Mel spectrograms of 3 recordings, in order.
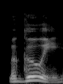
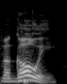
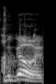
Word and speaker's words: Magoi: Everyone calls you Mouey. It's Magoi. Yeah, it's Magoy. But everyone calls me Mui or Magoo or whatever.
